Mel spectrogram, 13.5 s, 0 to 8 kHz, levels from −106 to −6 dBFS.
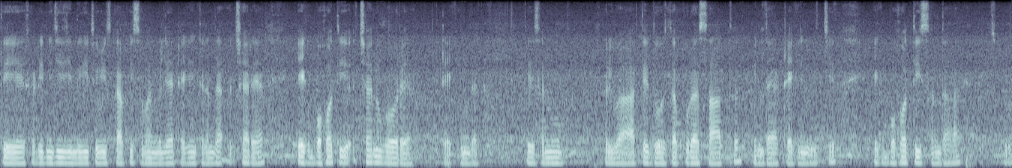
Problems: none marked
